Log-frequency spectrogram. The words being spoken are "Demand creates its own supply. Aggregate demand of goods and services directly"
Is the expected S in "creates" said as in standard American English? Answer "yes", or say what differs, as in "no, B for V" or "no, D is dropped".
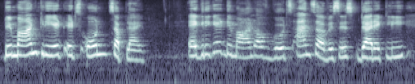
no, S is dropped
